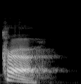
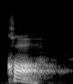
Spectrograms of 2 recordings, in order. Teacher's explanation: The Americans have the rhotic pronunciation, while the Britons have the non-rhotic.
